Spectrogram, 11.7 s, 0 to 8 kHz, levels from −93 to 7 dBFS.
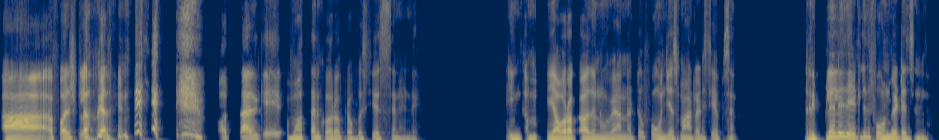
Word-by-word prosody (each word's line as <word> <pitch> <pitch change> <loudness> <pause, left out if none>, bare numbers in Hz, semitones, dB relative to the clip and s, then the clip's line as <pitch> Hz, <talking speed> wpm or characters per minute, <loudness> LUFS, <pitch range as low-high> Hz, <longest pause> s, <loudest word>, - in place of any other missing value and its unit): ఆ! - - +8 0.6
First 160 +4 +1
love 205 - +3
కదండి. 285 - +2 1.0
మొత్తానికి 190 -3 -1 0.3
మొత్తానికి 180 +3 -3
ఒక 145 - -1
రోజు 150 - -5
ప్రపోజ్ 125 0 -7
చేసేసానండి. 115 -2 -9 1.2
ఇంకం 125 -2 -2 0.3
ఎవరో 135 +3 +5
కాదు 130 +1 +2
నువ్వే 125 0 -3
అన్నట్టు 125 - -9
ఫోన్ 120 +2 -3
చేసి 130 0 -6
మాట్లాడి 125 +5 -6
చెప్పేసాను. 110 - -11 0.9
రిప్లై 200 +11 +2
లేదు 225 -1 +4
యేటిలేదు 210 +3 -2
ఫోన్ 160 +1 +3
పెట్టేసింది. 140 -9 -2
140 Hz, 125 wpm, -24 LUFS, 125-185 Hz, 1.2 s, ఆ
